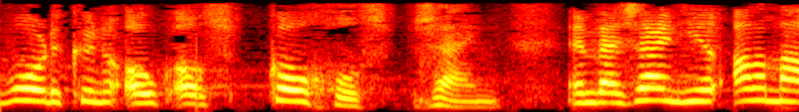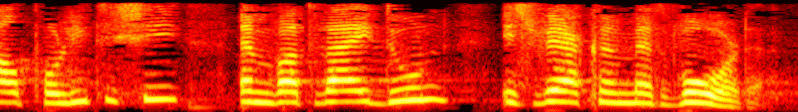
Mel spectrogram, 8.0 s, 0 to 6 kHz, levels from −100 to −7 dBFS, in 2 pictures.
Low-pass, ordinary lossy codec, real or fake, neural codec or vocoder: 5.4 kHz; MP3, 24 kbps; real; none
